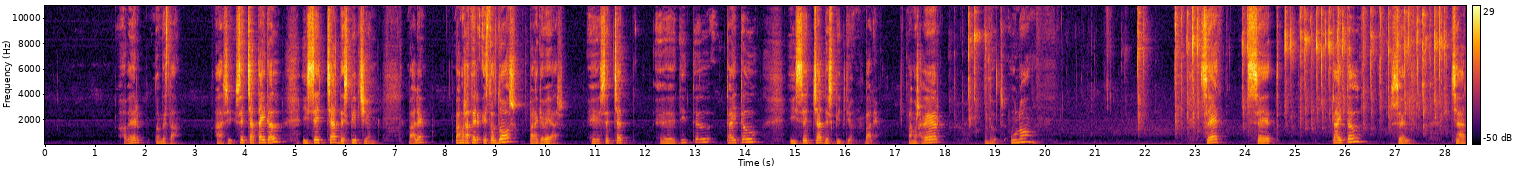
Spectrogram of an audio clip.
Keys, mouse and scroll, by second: 18.6 super+1, 22.6 Return, 22.6-28.4 typing.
